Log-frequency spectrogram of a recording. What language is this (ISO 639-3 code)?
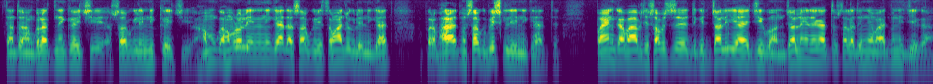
mai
